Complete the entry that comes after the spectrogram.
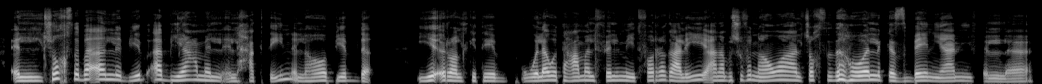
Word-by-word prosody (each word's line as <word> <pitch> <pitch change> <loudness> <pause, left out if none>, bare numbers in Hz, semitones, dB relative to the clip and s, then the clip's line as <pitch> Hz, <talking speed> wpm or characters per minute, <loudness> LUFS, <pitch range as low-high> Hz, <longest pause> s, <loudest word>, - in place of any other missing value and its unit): الشخص 170 +11 +1
بقى 230 0 +4
اللي 225 -2 +1
بيبقى 205 +5 -1
بيعمل 190 -2 -1
الحاجتين 160 - -5
اللي 155 -10 -4
هو 175 +3 +1
بيبدأ 170 0 -3 0.5
يقرا 180 +3 +4
الكتاب 165 -2 -2 0.2
ولو 170 +6 +3
اتعمل 185 0 -1
فيلم 185 +1 -2
يتفرّج 185 +4 -2
عليه، 170 +5 +1
أنا 185 0 -1
باشوف 185 +3 -6
إن 200 -4 -2
هو 195 +4 +2
الشخص 195 +2 -4
ده 195 +4 +4
هو 200 -1 +6
اللي 205 0 +5
كسبان 170 -1 0
يعني 160 +2 -2
في - - -12
ال 135 0 -4
180 Hz, 160 wpm, -21 LUFS, 165-195 Hz, 0.5 s, هو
